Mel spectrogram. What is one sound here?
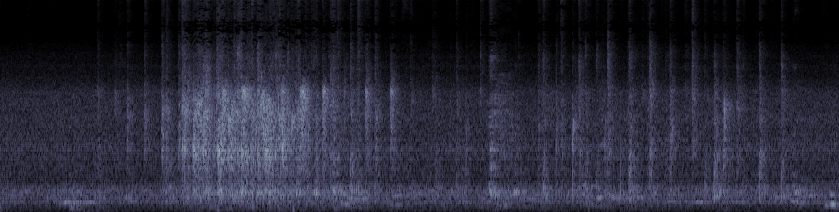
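A group of people applauds and claps their hands.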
